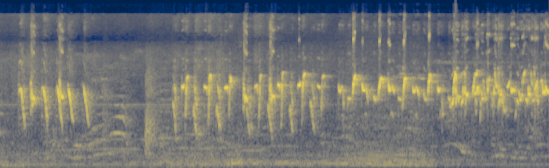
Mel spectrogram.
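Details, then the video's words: Male yellow-vented bulbul of fighter type, recorded to train singing birds: a short burst of sharp notes, a click, then a lively babbling chatter building into a dense warbled run. "TRUCUKAN JANTAN FIGHTER ANTI BISU"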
